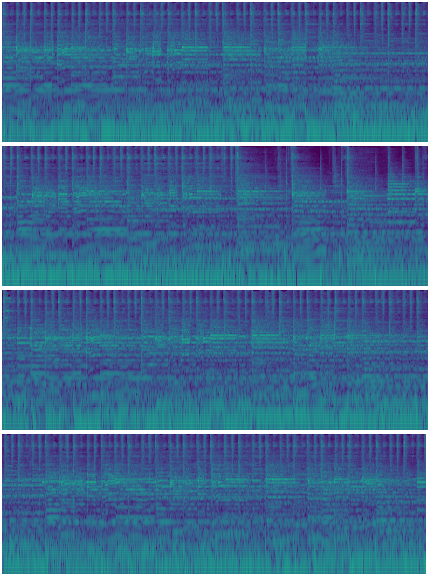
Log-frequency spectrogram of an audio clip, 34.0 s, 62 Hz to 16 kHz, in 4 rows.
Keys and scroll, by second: 8.0 Escape, 8.2 Escape, 8.3 Escape, 12.2 Escape, 15.7 Escape, 17.0 Escape, 20.0 Escape, 33.6 Escape.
